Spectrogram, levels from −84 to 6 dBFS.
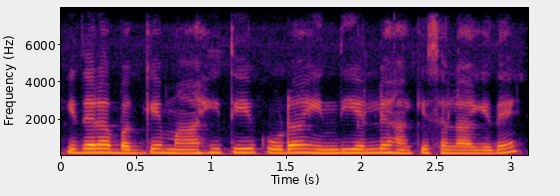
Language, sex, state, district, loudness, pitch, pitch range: Kannada, female, Karnataka, Bangalore, -16 LUFS, 190 Hz, 180-200 Hz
